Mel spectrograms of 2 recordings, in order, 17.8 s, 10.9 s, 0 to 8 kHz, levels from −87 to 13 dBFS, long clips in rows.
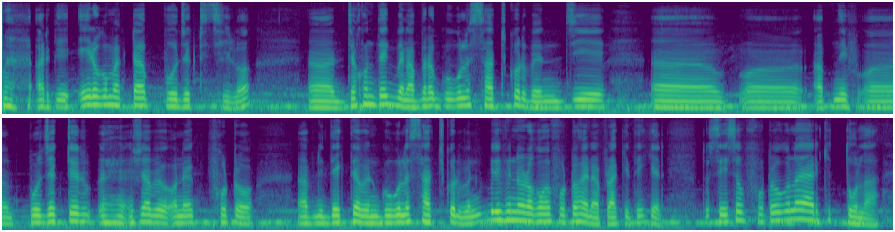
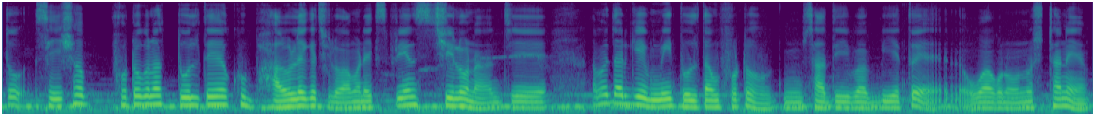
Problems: none marked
